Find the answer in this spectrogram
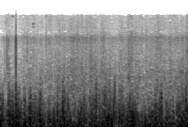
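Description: Wind buffeting the microphone: a loud, uneven, gusting rumble.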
